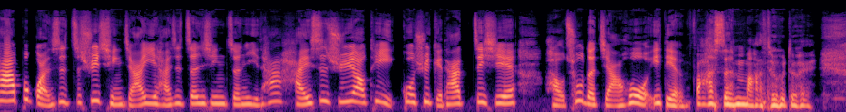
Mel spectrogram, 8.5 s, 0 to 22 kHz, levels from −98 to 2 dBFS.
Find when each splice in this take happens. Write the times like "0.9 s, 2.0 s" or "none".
none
